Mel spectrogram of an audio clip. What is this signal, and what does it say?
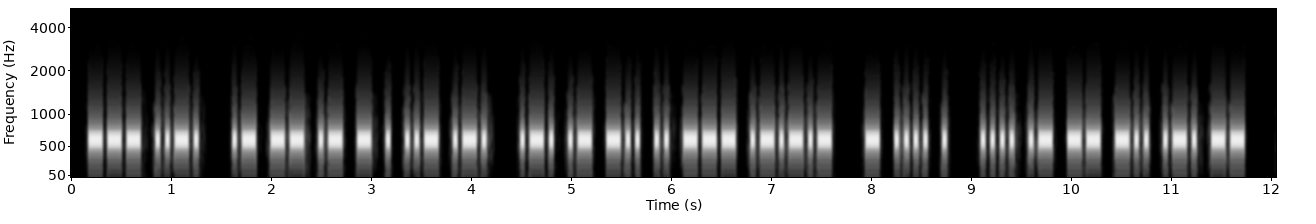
Morse code, heard as a keyed tone, about 25 wpm, 600 Hz. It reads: OF AMATEUR RADIO. THE HAMDRM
